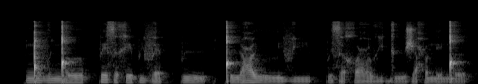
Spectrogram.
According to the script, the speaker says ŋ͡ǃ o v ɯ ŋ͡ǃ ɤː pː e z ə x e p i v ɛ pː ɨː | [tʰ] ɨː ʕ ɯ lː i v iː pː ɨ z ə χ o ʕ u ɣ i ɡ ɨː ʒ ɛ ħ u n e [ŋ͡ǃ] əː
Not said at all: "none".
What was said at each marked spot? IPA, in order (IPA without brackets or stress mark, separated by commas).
ǃ, ŋ͡ǃ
